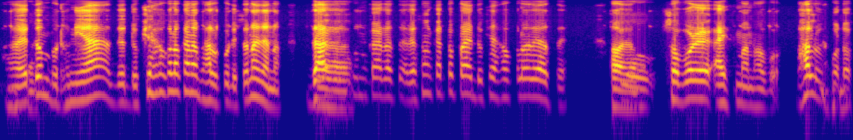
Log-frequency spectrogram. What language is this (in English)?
Assamese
